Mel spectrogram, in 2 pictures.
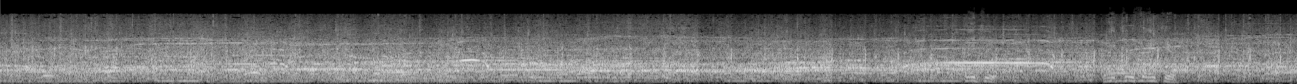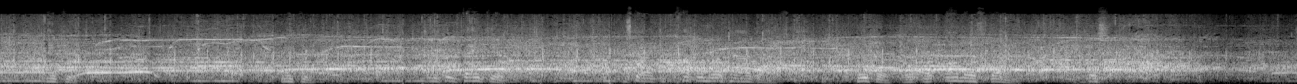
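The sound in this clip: A large crowd cheers and applauds continuously, a dense, loud wash of clapping with whoops and shouting throughout, then drops off abruptly at the very end.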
